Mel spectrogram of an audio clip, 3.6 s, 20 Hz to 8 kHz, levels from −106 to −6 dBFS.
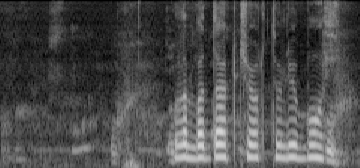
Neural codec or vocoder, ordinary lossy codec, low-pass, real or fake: codec, 16 kHz, 16 kbps, FunCodec, trained on Chinese and English, 50 frames a second; none; none; fake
